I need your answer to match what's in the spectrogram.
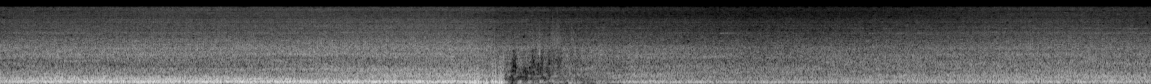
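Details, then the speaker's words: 1994 Toyota Land Cruiser FZJ80, 177,379 miles, just started; steady, low, even idle hum with no knocks or misses, a door thud partway through, then settles smooth; normal idle. "I can be standing outside crank it I like that sounds great smooth smooth"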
